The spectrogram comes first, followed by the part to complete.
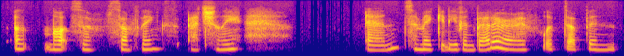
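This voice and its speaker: Affectionate ex-villain wife, played by a woman, fairly high, soft and playful, close dry voice-message sound for ASMR roleplay. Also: dry recording, highs cut off. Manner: soft, intimate, hesitant pauses. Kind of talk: scripted audio roleplay, ASMR.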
